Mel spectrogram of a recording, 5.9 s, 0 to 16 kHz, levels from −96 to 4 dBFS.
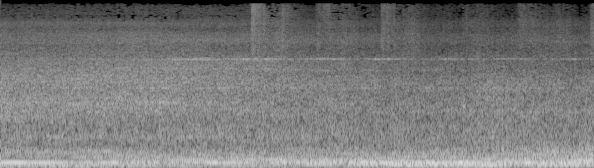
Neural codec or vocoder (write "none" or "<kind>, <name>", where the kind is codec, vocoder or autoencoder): none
